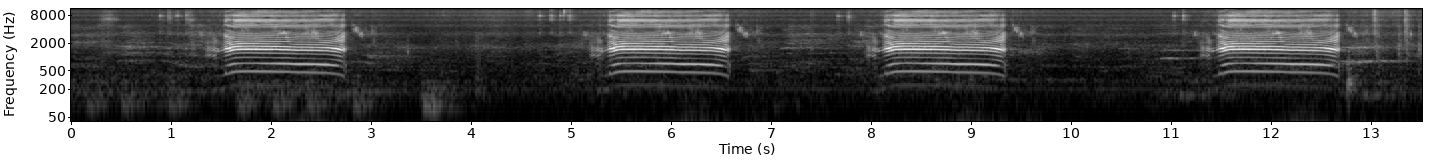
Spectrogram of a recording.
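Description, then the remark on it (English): A sheep bleats four times, each call a drawn-out, quavering baa about a second long, spaced a few seconds apart, loud against a quiet background. “In English? A sheep? A sheep, muy bien.”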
